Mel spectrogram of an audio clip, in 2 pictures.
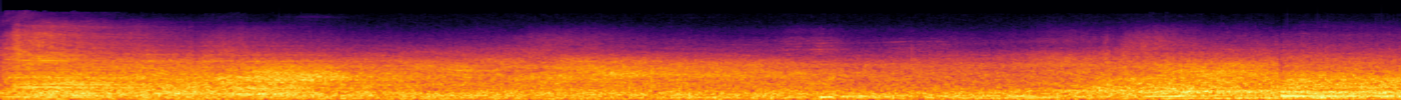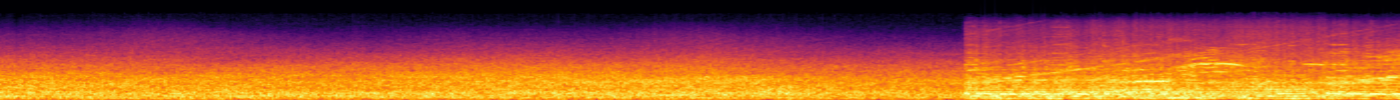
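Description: City street traffic noise: a steady wash of passing cars, with engine tones rising and falling. Near the end it cuts abruptly to a louder sound with a rising whine over steady low tones.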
